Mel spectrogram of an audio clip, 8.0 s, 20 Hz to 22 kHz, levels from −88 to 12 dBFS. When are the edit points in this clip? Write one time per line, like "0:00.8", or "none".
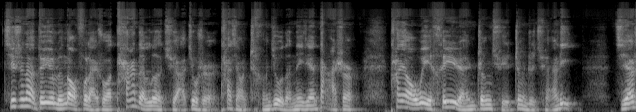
none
